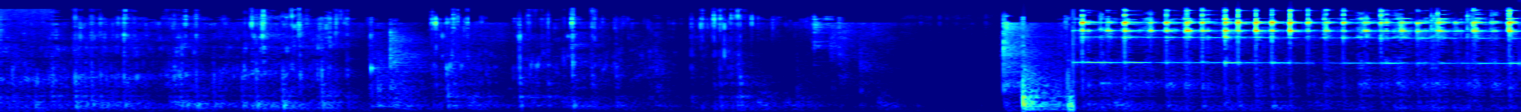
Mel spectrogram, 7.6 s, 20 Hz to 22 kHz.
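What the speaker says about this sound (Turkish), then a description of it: "Bir bardağın içerisine koyuyorum ve üzerine 200 mililitre kaynar su ekleyeceğim." Boiling water poured into a glass, starting with faint handling clinks, then after a pause a sudden splash and a rising, ringing gurgle as the glass fills, close and clear without talk.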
